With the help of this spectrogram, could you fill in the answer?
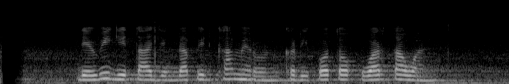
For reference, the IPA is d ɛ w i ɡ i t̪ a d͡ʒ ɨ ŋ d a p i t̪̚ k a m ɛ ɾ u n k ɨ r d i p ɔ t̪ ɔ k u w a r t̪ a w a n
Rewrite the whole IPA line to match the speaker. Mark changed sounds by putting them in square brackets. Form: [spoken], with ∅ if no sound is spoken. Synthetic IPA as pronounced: d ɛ w i ɡ i t̪ a d͡ʒ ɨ ŋ d a p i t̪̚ k a m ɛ ɾ [ɔ] n k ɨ r d i p ɔ t̪ ɔ k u w a r t̪ a w a n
